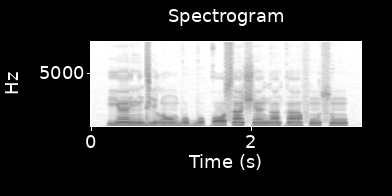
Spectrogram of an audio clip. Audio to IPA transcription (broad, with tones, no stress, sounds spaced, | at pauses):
j ɛ̃˦ ɾ ĩ˦ d i˦˨ l ɔ̃˨ b o˧ b o˨ k ɔ˧ s ã˦ ʃ ɛ̃˧ ɡ ã˨ k ã˨ f ũ˨ s ũ˧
